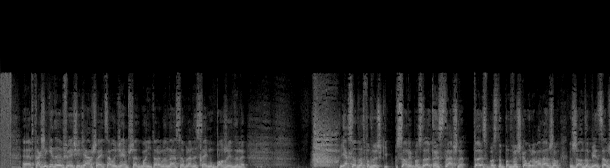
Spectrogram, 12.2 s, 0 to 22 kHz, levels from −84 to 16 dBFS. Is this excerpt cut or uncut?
cut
